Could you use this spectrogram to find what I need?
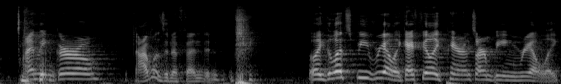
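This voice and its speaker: In a New England accent, a woman talks loudly at a moderate pace, her fairly high voice bright and sharp, her intonation lively, and her speech broken by long, frequent pauses. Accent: New England American. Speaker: podcast co-host. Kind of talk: casual chat.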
